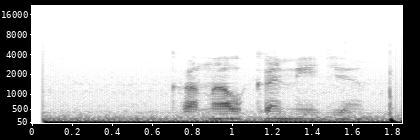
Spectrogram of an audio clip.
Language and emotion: Russian, neutral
